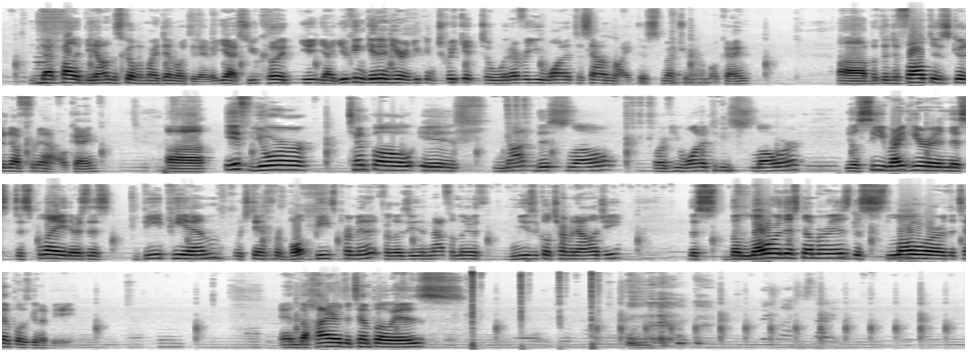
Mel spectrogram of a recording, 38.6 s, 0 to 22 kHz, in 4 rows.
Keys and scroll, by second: 33.4-35.0 typing.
